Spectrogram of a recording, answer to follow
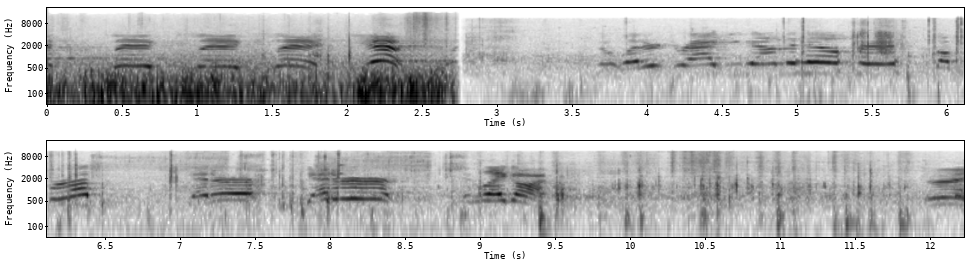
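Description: Hoofbeats of a horse cantering on grass, with a raised voice calling out repeatedly over them. A loud low rumble fills the first few seconds and stops abruptly.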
